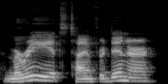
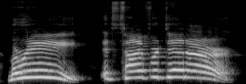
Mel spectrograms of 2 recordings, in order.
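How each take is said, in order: First: It is said in a plain speaking voice. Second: It is shouted loudly.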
